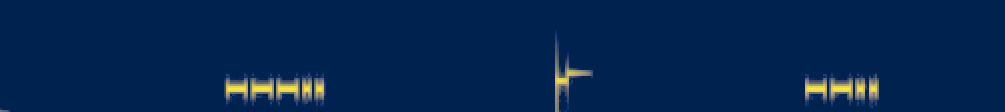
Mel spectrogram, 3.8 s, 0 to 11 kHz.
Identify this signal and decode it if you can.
Morse code, heard as a keyed tone, about 50 wpm, 700 Hz. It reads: 8 Z
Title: Single Letter-Number 50wpm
